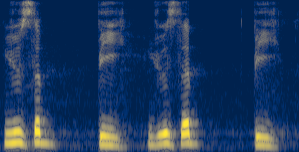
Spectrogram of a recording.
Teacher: बा को 2 बार अदा करेंगे क्योंकि बा के ऊपर तशदीद है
